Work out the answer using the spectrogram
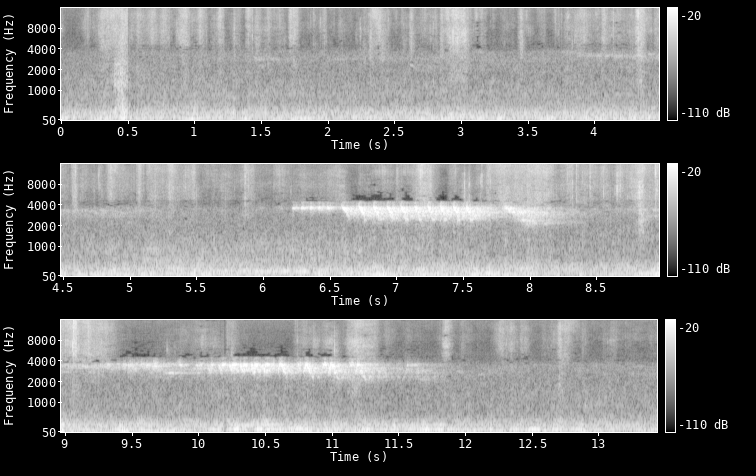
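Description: A small bird twittering in rapid trills, one burst about six seconds in and a longer one around nine to eleven seconds, over scattered faint clicks.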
